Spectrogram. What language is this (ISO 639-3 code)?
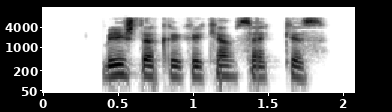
uzb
